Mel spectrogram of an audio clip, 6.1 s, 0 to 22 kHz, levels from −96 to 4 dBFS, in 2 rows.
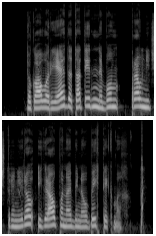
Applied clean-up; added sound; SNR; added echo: neural mask model DeepFilterNet 3.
